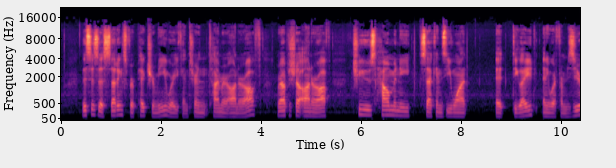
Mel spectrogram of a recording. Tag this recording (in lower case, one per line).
speech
